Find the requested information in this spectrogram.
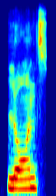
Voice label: "launce", Indian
